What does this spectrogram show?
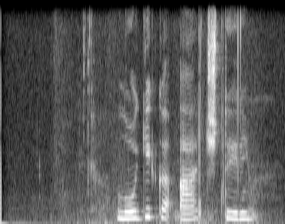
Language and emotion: Russian, neutral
